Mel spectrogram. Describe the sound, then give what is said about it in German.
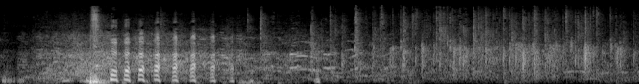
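A crowd breaks into applause mixed with laughter, with a burst of sharp rhythmic claps early on, then settling into steadier clapping and chatter. “ich habe auch gerade kurz über den, ich habe ihn kurz genossen, aber habe auch sehr viel gerade drüber nachgedacht, dieser Applaus.”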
